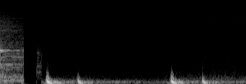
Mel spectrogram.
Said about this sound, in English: Oh, that caught me out. The heartbeat started earlier.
